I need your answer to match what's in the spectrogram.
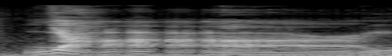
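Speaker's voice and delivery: loud, drawn-out pirate yarr; laughing pirate. A narrator's reading. Salty laughs behind the boxes, pirate voice. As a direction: roll out a chuckled pirate growl. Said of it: "laughed a piratey voice".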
